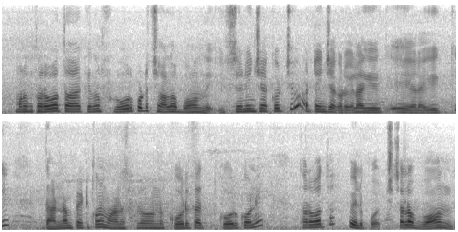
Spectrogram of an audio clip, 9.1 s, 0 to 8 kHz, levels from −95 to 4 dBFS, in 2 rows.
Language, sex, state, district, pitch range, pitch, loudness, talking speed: Telugu, male, Andhra Pradesh, Guntur, 150-200 Hz, 180 Hz, -23 LUFS, 140 wpm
